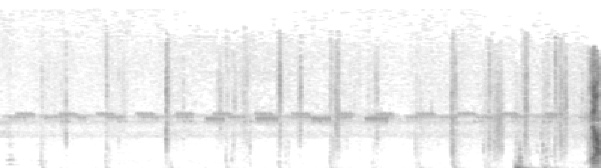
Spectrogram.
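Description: Footsteps walk slowly on stone.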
